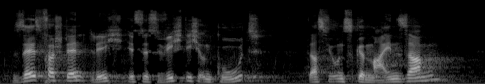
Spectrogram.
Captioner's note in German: none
